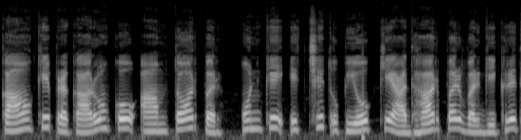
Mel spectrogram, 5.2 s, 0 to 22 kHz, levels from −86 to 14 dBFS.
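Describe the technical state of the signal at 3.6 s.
A single loud pop sits on the speech from 3.62 to 3.64 s, just after "तौर पर उनके इच्छित". It is one sharp click, lasting about 26 ms. It peaks a few decibels above the speech. The speech carries on beneath it without a break. A brief voltage pulse was added to the signal. Its likely source is a plug, switch, static discharge or driver glitch. The circuits after it shaped the pulse into the thump heard here.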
